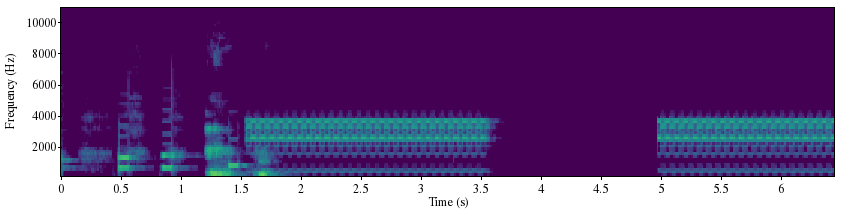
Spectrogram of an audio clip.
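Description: A telephone on a government line rings with two long, steady electronic trills, the second cut off, after a few short bursts of sound.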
